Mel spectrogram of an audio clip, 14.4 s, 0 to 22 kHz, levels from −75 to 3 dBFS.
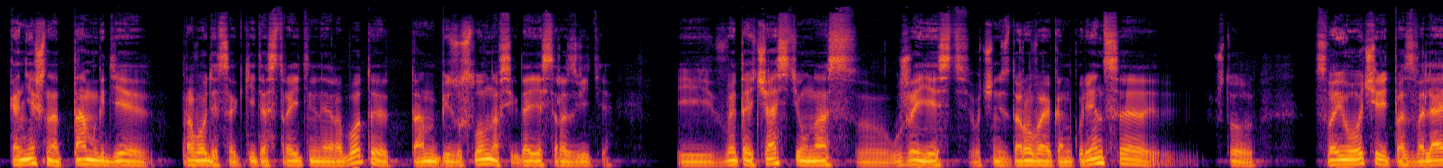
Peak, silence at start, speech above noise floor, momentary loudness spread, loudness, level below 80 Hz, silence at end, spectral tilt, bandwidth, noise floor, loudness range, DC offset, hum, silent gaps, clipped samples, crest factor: -2 dBFS; 0.1 s; 41 dB; 9 LU; -13 LUFS; -30 dBFS; 0 s; -5 dB/octave; 17.5 kHz; -54 dBFS; 2 LU; under 0.1%; none; none; under 0.1%; 12 dB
